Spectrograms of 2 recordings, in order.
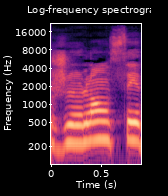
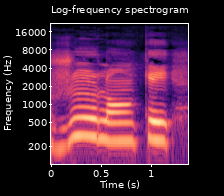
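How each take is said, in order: First: The middle consonant is a soft S sound. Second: The middle consonant is a hard K sound. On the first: The speaker calls it right. "Je dois dire" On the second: The speaker calls it wrong. "le C devant A, ça se prononce K. Et donc, je vais dire"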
